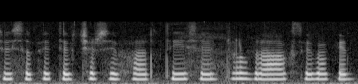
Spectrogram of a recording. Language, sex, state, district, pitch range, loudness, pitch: Hindi, female, Chhattisgarh, Sukma, 240-255 Hz, -16 LUFS, 245 Hz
